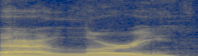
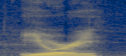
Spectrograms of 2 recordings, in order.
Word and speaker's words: Iori: Taichi, Inaba, or Lori? Lori? However you pronounce her name. Iori.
